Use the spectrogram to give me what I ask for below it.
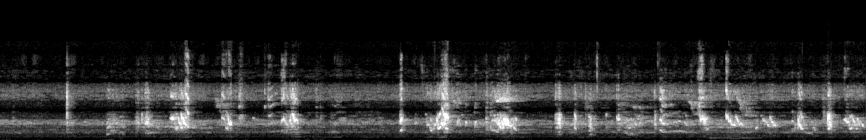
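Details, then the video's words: Several budgerigars chatter at once: busy, high, scratchy chirps and warbles tumbling over one another without pause, with brief squeaky notes in between. "Beautiful Budgies Chirping Sound | Parakeets Budgies Sound"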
